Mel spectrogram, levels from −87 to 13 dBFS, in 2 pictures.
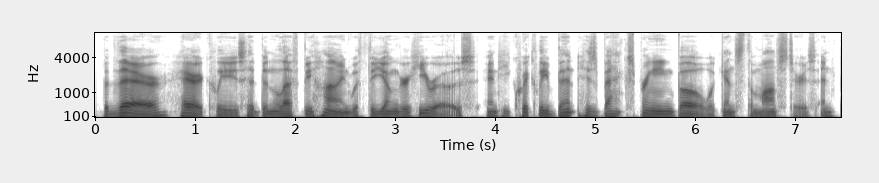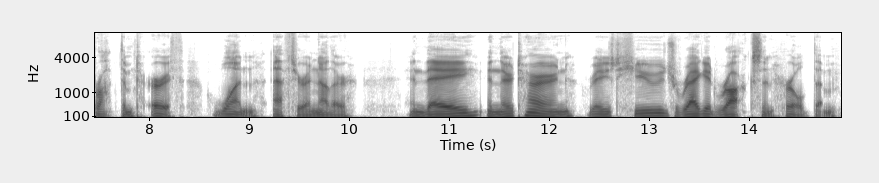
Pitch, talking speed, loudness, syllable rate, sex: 90 Hz, 170 wpm, -20 LUFS, 4.4 syllables/s, male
